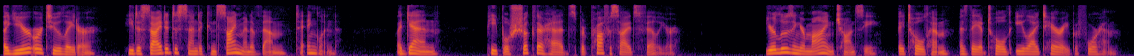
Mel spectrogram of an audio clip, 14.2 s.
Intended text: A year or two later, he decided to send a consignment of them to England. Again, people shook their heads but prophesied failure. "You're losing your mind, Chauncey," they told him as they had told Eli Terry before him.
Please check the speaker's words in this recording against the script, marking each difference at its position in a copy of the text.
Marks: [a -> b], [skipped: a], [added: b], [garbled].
A year or two later, he decided to send a consignment of them to England. Again, people shook their heads but prophesied failure. "You're losing your mind, Chauncey," they told him as they had told Eli Terry before him.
